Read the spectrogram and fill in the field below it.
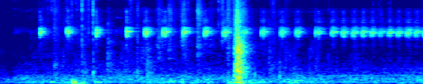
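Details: Cricket frogs from Iowa, which call in spring as it warms, give rapid, clicking calls like steel balls knocked together, quickening into a steady series.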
